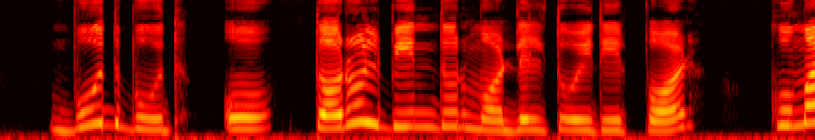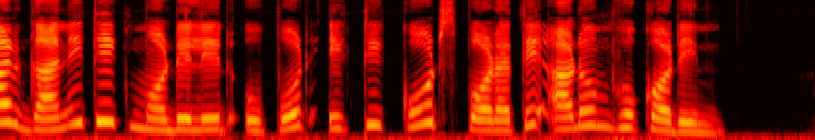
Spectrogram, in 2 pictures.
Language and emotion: Bengali, neutral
